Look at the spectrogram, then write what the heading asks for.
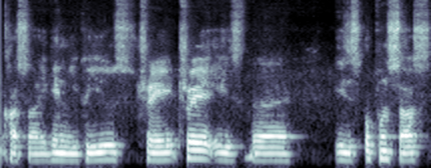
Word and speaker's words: Trae: So Tray is spelled Trae.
